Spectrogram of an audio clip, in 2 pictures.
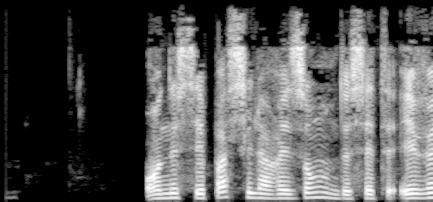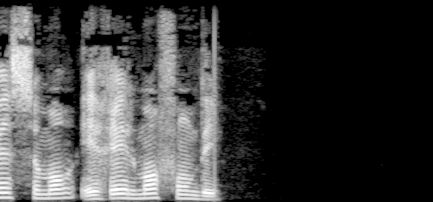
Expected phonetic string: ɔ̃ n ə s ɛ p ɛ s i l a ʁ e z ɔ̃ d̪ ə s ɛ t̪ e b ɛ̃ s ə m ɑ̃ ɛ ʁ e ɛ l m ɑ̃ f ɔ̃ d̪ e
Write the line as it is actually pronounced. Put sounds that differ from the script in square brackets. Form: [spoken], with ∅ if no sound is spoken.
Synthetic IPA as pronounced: ɔ̃ n ə s ɛ p [a] s i l a ʁ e z ɔ̃ d̪ ə s ɛ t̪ e [v] ɛ̃ s ə m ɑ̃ ɛ ʁ e ɛ l m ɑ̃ f ɔ̃ d̪ e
